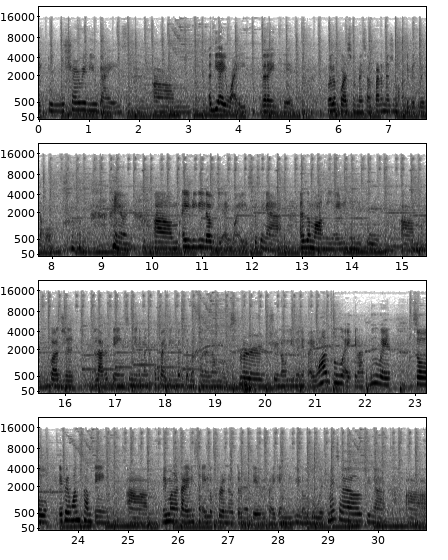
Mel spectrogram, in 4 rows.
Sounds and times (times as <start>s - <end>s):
Speech: 0.0s - 5.1s, 5.8s - 8.0s, 9.2s - 30.9s
Music: 0.0s - 30.9s.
